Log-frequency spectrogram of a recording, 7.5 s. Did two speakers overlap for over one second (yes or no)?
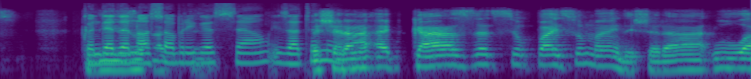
yes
